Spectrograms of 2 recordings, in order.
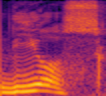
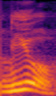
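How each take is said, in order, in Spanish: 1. La palabra termina con sonido s. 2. La palabra termina sin sonido s. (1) "con la S al final" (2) "sin la S"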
